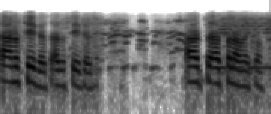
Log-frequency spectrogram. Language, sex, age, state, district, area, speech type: Kashmiri, male, 18-30, Jammu and Kashmir, Baramulla, rural, conversation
